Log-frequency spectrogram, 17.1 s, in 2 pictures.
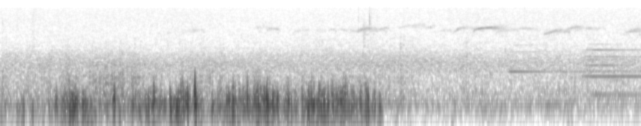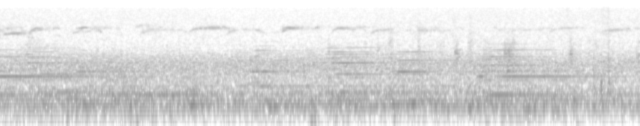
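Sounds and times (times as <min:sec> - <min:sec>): small birds chirping: 0:03.4 - 0:17.0
faint bell-like ringing tones: 0:06.8 - 0:17.0.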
